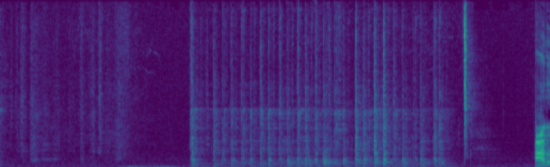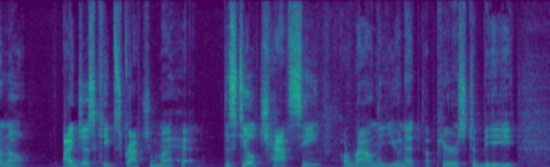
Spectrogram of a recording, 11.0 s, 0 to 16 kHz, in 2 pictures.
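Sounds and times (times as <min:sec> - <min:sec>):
rapid woody percussive taps: 0:01.9 - 0:04.6.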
